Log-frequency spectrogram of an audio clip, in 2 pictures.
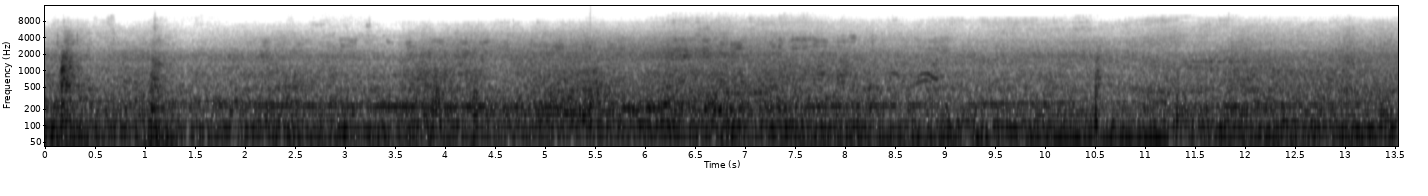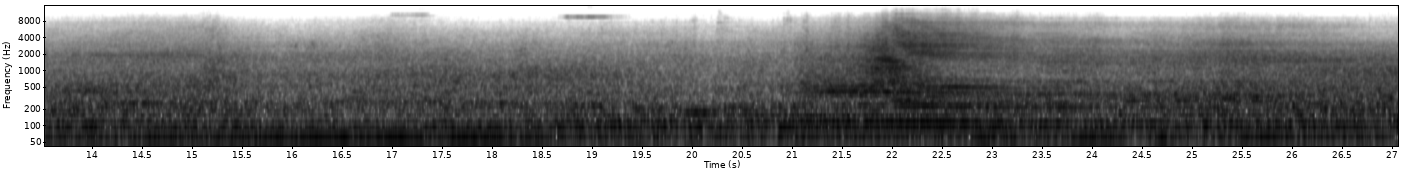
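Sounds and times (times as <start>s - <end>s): road traffic rumble: 0.0s - 27.0s
motorcycle passing by: 21.2s - 23.7s.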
